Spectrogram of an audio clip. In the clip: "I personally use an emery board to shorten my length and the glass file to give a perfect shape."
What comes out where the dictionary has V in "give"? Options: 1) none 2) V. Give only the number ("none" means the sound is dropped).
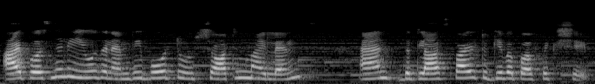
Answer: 2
